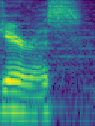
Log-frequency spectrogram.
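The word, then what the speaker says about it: Gaheris: It's spelled Gaharis, but said Garris.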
